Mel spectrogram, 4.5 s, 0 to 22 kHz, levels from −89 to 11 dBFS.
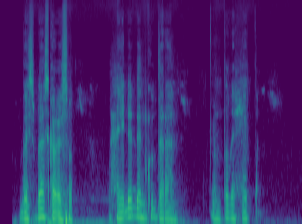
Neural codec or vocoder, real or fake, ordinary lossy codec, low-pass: codec, 44.1 kHz, 3.4 kbps, Pupu-Codec; fake; none; none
